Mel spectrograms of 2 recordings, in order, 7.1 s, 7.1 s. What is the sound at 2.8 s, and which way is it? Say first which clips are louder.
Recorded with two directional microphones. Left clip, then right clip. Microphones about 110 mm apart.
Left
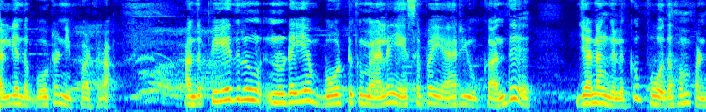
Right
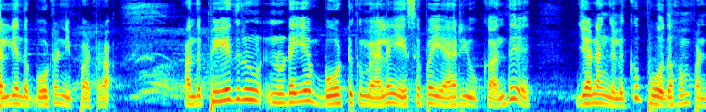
Speech: right 9 dB; 35° right (ahead or behind).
